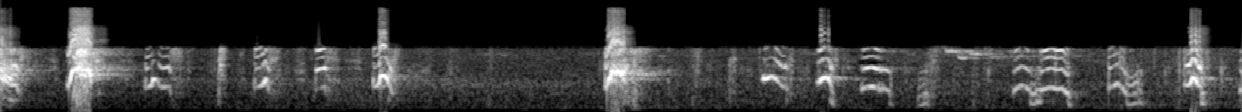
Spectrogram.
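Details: Norfolk Terrier puppy digging a hole by a tree: sharp short barks at the start and again midway, between them thin wavering whines and yips.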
